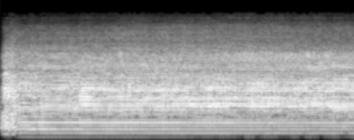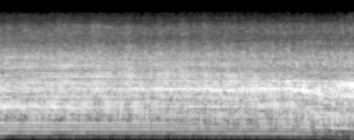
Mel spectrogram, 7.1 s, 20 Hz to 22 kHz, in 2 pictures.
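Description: Flex 24V brushless impact driver hammering continuously as it drives a long screw through a socket into a wooden log round. It starts abruptly and runs at a steady, even pitch the whole time.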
